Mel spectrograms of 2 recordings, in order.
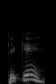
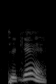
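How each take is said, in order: Both takes have the same delivery.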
